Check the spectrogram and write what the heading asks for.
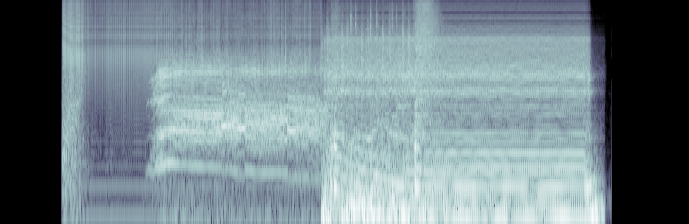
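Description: Short heavy-metal music sting with distorted electric guitar: it starts about a second in, fills out about two seconds in, comes in fully with a heavy low end at about four seconds, and cuts off suddenly near the end.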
